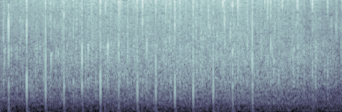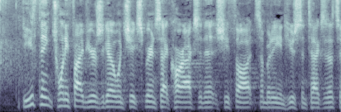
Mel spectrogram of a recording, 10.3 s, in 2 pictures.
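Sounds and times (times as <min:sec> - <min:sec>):
audience applause: 0:00.0 - 0:05.5
speech: 0:05.5 - 0:10.2.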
